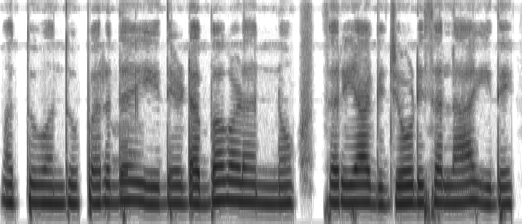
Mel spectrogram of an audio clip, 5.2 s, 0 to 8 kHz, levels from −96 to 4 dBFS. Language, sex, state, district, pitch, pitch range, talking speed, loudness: Kannada, female, Karnataka, Bidar, 200 Hz, 190-205 Hz, 80 wpm, -16 LUFS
